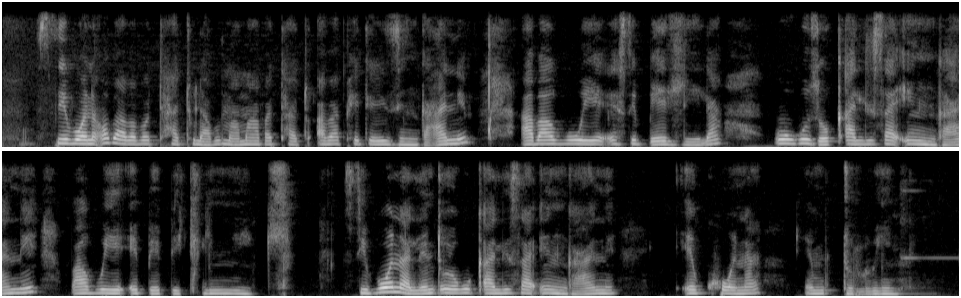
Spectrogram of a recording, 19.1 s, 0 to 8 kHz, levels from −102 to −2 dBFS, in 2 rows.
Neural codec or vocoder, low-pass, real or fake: none; 7.2 kHz; real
